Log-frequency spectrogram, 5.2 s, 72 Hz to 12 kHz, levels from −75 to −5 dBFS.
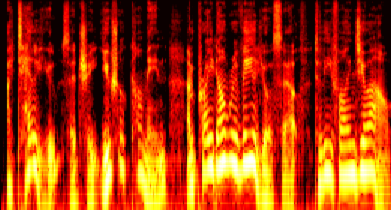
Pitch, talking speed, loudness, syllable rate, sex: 145 Hz, 220 wpm, -18 LUFS, 4.4 syllables/s, male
